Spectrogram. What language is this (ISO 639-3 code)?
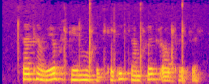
kat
